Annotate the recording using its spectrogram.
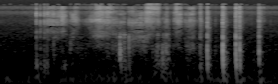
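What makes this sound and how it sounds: A pencil writes on the paper page of an open softcover puzzle book resting on a pillow, staying on the same spread throughout. Quiet, dry scratching and soft strokes build toward a cluster of sharper, louder pencil taps near the end.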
